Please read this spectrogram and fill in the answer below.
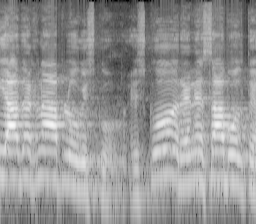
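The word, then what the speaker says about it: Renaissance: Spelling याद रखना आप लोग, इसको रेनेसां बोलते हैं। हालांकि रेनेसेंस होना चाहिए, लेकिन उच्चारण रेनेसां होता है, पुनर्जागरण।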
